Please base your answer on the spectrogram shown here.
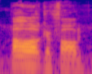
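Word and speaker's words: Paul Oakenfold: Rave EDM love happened forever show your city that meant only one thing Paul if it doesn't rhyme you're not pronouncing it right Paul Oakenfald Paul Oakenfald Get it?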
